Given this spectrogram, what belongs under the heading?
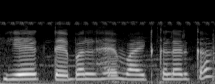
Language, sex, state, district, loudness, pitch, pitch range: Hindi, female, Uttar Pradesh, Lucknow, -16 LUFS, 240 Hz, 230-245 Hz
